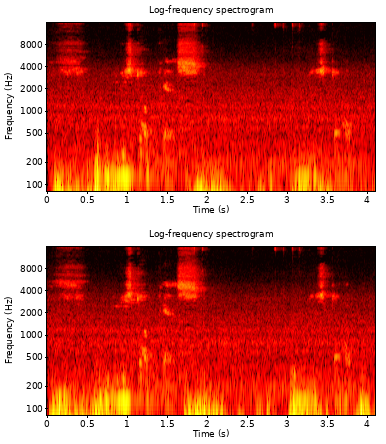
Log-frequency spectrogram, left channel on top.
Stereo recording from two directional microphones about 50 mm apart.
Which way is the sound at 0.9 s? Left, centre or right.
Centre.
